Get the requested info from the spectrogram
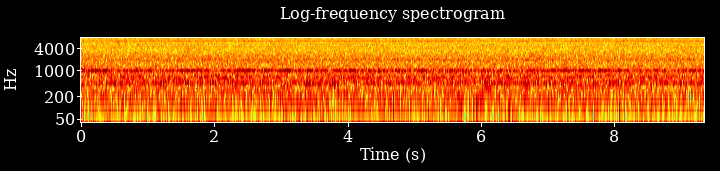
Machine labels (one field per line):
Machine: fan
